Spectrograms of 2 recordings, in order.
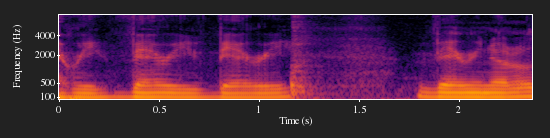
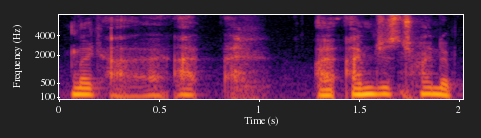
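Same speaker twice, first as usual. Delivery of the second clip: whispered stammer; 5 semitones higher than usual. Real, not acted. Confused about the change.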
